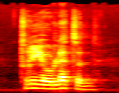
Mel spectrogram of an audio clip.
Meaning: plural of triolet
- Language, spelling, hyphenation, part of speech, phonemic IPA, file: Dutch, trioletten, tri‧o‧let‧ten, noun, /ˌtri.(j)oːˈlɛ.tə(n)/, Nl-trioletten.ogg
